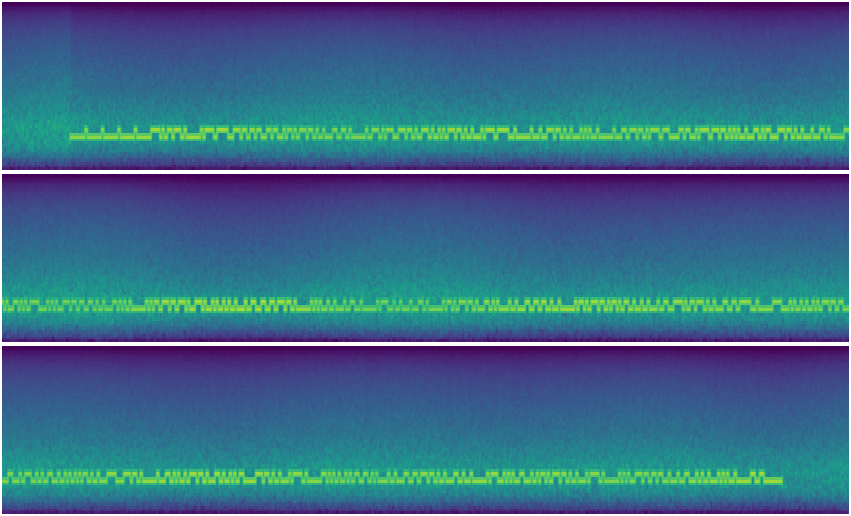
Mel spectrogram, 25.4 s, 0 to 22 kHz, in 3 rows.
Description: RTTY (45.45 baud, 170 Hz shift), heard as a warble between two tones, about 890 Hz centre, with radio static and a narrow filter. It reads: ET LLD 8AZ AJ 35Q 6U EMLE YUB 7HROY I4S HHF28 Y2Z7D UX80D DP2 85OFJ VCNWJS9 UF UJV 3RJIX8 0ZYCD 3Y LQC6I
